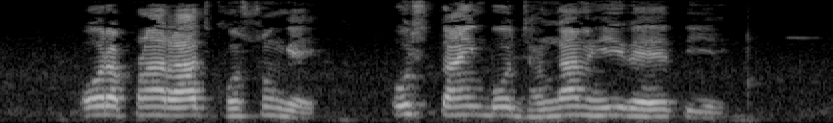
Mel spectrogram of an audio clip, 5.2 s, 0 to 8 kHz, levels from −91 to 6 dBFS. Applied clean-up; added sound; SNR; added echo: none; none; none; none.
